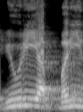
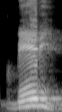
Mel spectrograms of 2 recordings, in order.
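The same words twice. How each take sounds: First: ब्यूरी and बरी said as the mistaken "byoori" and "bari"; teacher shows how ब्यूरी या बरी should not sound; wrong pronunciation. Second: बेरी said as "beri", short e like in bed; teacher gives the right form बेरी, beri with e as in bed; correct pronunciation. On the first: Teacher warning students against the wrong ब्यूरी, बरी. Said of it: "नहीं होता". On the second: Teacher correcting students' pronunciation, clear correct बेरी. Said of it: "ब्यूरी या बरी नहीं होता". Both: Shown as a demonstration.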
